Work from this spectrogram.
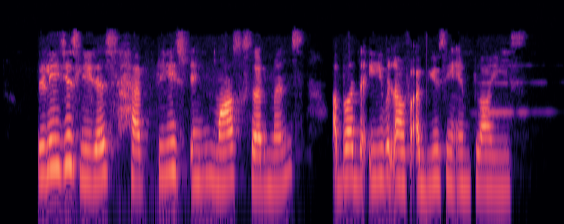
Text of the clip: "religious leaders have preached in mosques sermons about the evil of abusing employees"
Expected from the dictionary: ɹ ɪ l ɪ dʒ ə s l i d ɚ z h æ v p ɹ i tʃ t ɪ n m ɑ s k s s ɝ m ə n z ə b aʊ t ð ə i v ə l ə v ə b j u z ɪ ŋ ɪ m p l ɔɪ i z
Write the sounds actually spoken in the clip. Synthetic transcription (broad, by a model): ɹ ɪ l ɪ dʒ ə s l i d ɚ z h æ v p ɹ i s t ɪ n m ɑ s k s s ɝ m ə n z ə b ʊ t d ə i v ə l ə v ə b j u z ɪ ŋ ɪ m p l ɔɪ i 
